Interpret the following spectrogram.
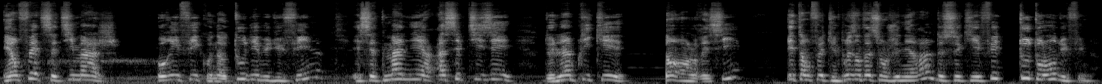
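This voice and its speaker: A man's voice: sits high, expressive, moderate pace, sharp tone. A man giving a spoken film review in an articulate way with formal wording.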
